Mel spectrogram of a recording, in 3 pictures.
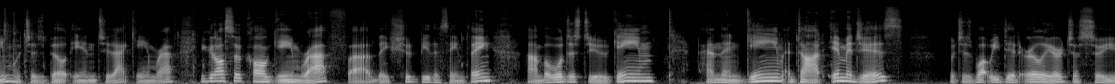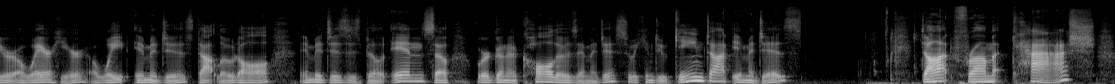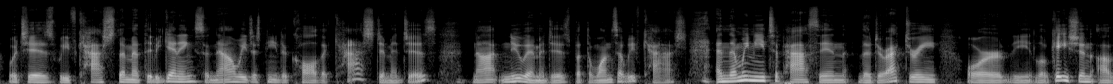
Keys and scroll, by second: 0.0-2.8 typing, 3.8 ctrl+z, 4.2-5.2 typing, 7.0-9.2 typing, 19.9-21.0 typing, 21.4 Return, 30.3 :.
